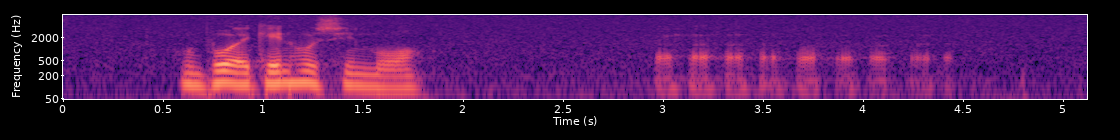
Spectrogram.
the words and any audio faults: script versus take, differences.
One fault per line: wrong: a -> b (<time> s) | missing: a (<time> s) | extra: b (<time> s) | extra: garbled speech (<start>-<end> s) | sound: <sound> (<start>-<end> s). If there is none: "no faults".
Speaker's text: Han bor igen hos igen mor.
wrong: Han -> Hun (0.5 s)
wrong: igen -> sin (1.3 s)
sound: laugh (3.0-4.5 s)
